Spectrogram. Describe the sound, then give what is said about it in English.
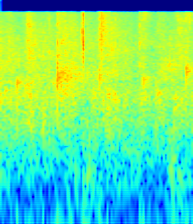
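An audience claps for two volunteers called up for a short one-act play, a steady, dense wash of applause, many hands producing a bright, crackling patter that holds an even loudness throughout the short burst. “You clap for our volunteers.”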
